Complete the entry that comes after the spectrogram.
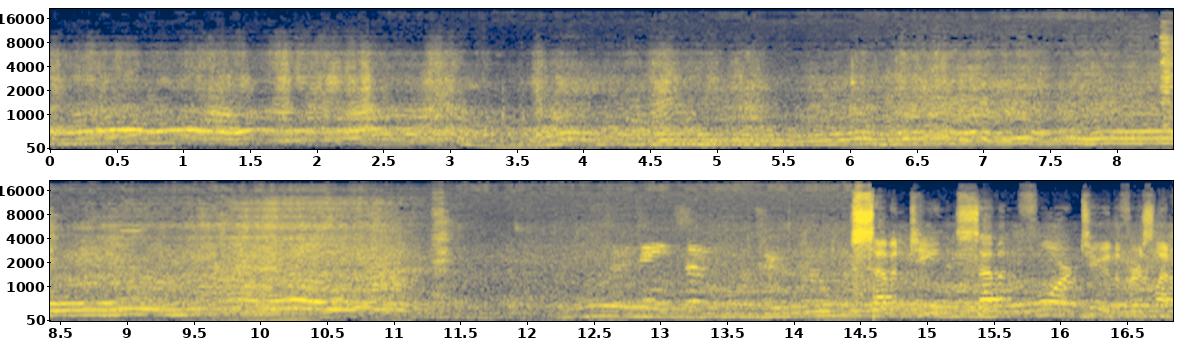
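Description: USAC National and CRA sprint cars racing a lap at Perris, California: a sustained, buzzing high-revving engine drone with rising and falling pitch as cars pass, under an announcer's voice.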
